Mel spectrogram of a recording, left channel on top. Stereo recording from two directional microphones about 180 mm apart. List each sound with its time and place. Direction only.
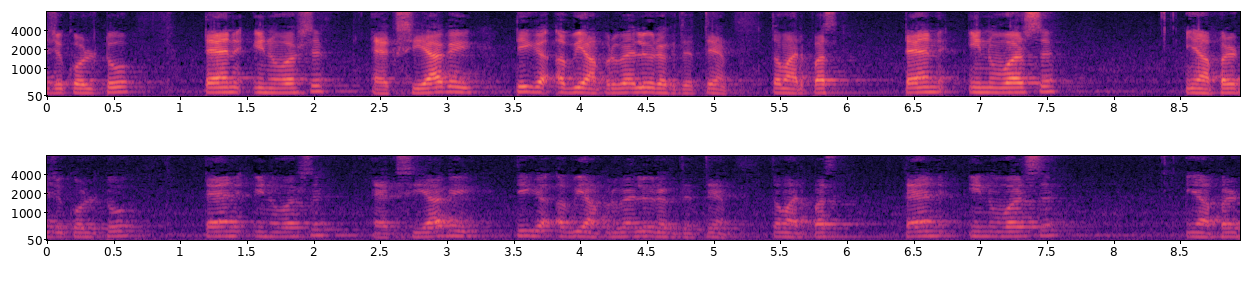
0.1 s speech: 55° left (ahead or behind)
8.5 s speech: 60° left (ahead or behind)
